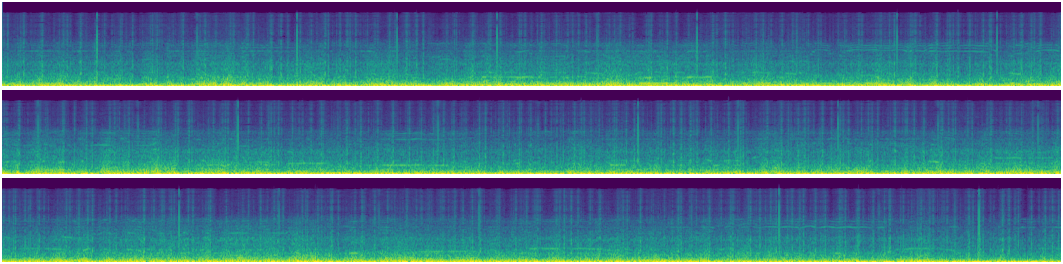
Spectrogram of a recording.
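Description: A car driving: a steady low engine and road rumble picked up inside the cabin by a dashcam, with no sharp impact standing out.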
